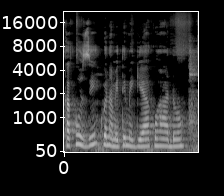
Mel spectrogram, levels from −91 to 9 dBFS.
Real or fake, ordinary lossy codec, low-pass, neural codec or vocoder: real; none; none; none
